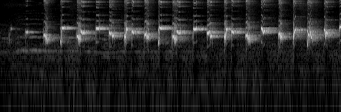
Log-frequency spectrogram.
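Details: Yellow-vented bulbul song in the rapid ropelan style, a master lure for other bulbuls to copy: a soft low opening whistle, then a fast string of clear, bubbly whistled notes hopping between two pitch levels, about three per second.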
